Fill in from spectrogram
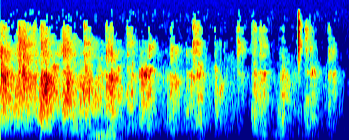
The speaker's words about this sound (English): I honor this wonderful man of God and the First Lady. You have two jewels here, phenomenal pastors. What God's done here is a miracle. Let's give a round of applause for the pastor.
